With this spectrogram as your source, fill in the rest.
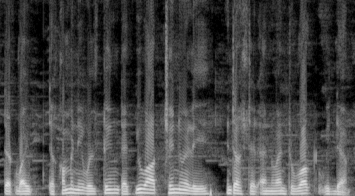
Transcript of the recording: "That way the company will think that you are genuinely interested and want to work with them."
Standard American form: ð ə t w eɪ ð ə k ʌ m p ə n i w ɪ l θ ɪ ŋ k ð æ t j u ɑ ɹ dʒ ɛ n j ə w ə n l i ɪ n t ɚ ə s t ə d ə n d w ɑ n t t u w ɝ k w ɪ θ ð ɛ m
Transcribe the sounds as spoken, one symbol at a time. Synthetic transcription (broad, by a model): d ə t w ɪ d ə k ʌ m p ə n i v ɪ l t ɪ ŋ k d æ t j u ɑ ɹ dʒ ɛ n j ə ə l i ɪ n t ɚ ə s t ə d ə n d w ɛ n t t u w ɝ k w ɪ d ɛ m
